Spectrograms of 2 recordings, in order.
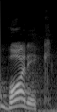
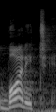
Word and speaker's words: Boric: É o presidente chileno Gabriel Boric ou Borit, a depender das pronúncias.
